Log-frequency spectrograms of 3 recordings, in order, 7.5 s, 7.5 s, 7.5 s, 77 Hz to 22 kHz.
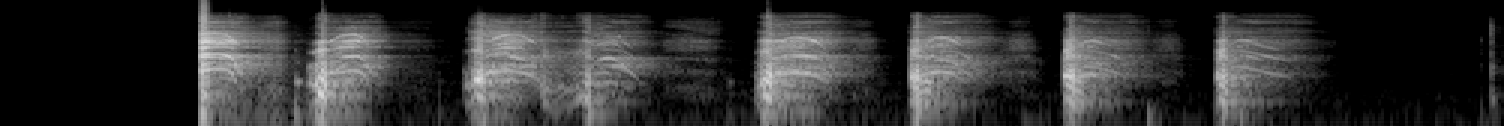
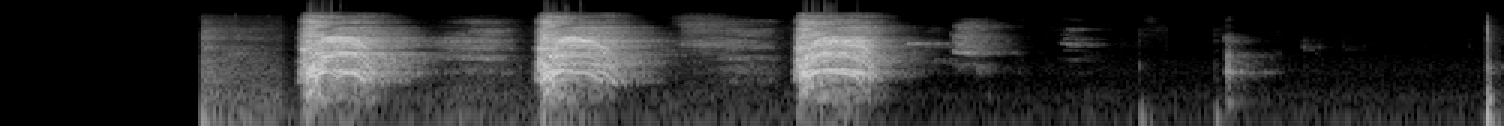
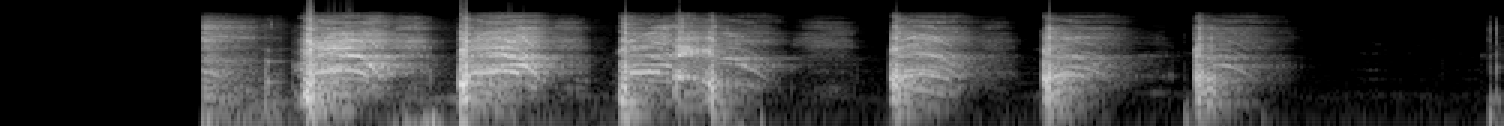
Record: {
  "cough_length": "7.5 s",
  "cough_amplitude": 26028,
  "cough_signal_mean_std_ratio": 0.34,
  "exhalation_length": "7.5 s",
  "exhalation_amplitude": 26028,
  "exhalation_signal_mean_std_ratio": 0.35,
  "three_cough_length": "7.5 s",
  "three_cough_amplitude": 26028,
  "three_cough_signal_mean_std_ratio": 0.42,
  "survey_phase": "alpha (2021-03-01 to 2021-08-12)",
  "age": "65+",
  "gender": "Male",
  "wearing_mask": "No",
  "symptom_none": true,
  "smoker_status": "Ex-smoker",
  "respiratory_condition_asthma": false,
  "respiratory_condition_other": false,
  "recruitment_source": "REACT",
  "submission_delay": "16 days",
  "covid_test_result": "Negative",
  "covid_test_method": "RT-qPCR"
}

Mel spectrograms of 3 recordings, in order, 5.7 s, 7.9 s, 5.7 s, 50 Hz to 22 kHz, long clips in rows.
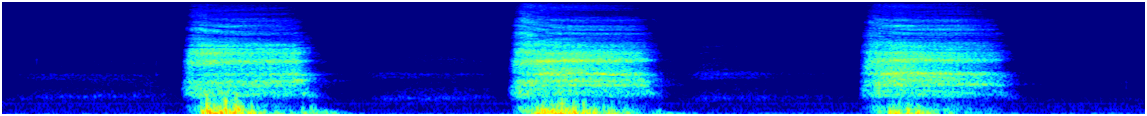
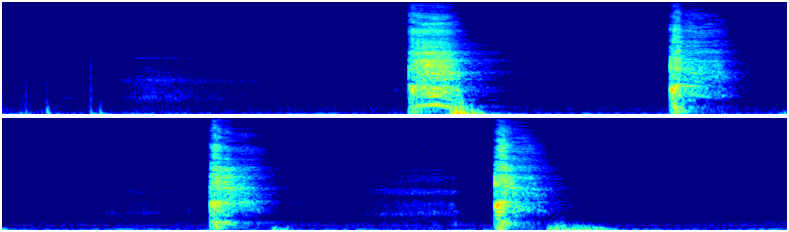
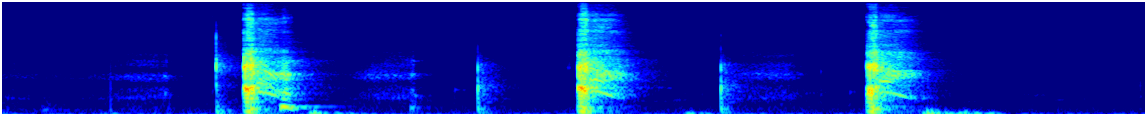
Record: {
  "exhalation_length": "5.7 s",
  "exhalation_amplitude": 7003,
  "exhalation_signal_mean_std_ratio": 0.46,
  "three_cough_length": "7.9 s",
  "three_cough_amplitude": 8016,
  "three_cough_signal_mean_std_ratio": 0.29,
  "cough_length": "5.7 s",
  "cough_amplitude": 12118,
  "cough_signal_mean_std_ratio": 0.24,
  "survey_phase": "alpha (2021-03-01 to 2021-08-12)",
  "age": "18-44",
  "gender": "Female",
  "wearing_mask": "No",
  "symptom_fatigue": true,
  "symptom_fever_high_temperature": true,
  "symptom_headache": true,
  "smoker_status": "Ex-smoker",
  "respiratory_condition_asthma": false,
  "respiratory_condition_other": false,
  "recruitment_source": "Test and Trace",
  "submission_delay": "2 days",
  "covid_test_result": "Positive",
  "covid_test_method": "RT-qPCR",
  "covid_ct_value": 19.9,
  "covid_ct_gene": "ORF1ab gene",
  "covid_ct_mean": 21.3,
  "covid_viral_load": "110000 copies/ml",
  "covid_viral_load_category": "Low viral load (10K-1M copies/ml)"
}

